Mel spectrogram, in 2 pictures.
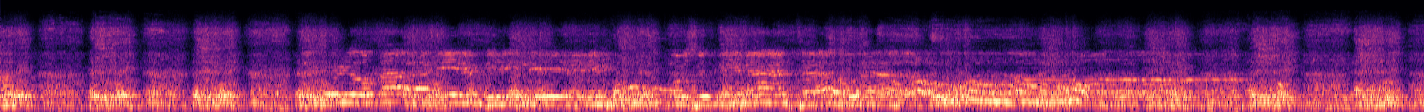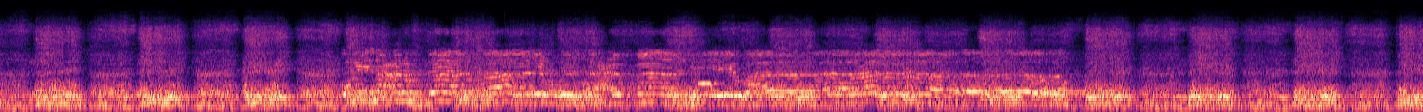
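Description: A group of men chant together in a loud, echoing hall.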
